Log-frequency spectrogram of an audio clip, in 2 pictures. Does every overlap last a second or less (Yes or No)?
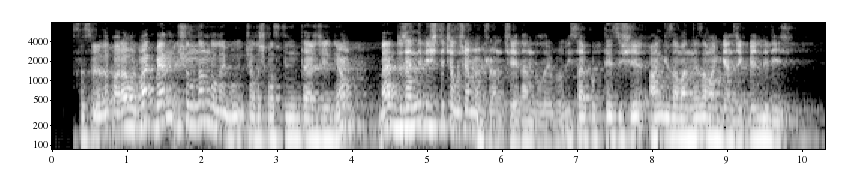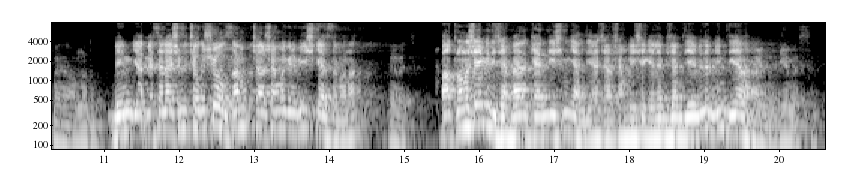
Yes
